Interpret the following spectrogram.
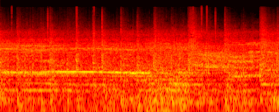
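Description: Live industrial rock band playing loud, with the drummer's Tama drum kit and Zildjian cymbals crashing throughout. A long held note slowly falls in pitch and stops about halfway through.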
